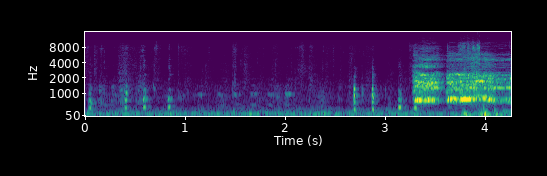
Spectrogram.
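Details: Hens and roosters in a backyard flock: scattered quiet clucks and short notes, then a loud, broad, strained crow fills the final second.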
